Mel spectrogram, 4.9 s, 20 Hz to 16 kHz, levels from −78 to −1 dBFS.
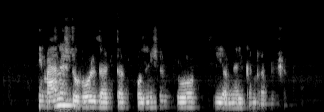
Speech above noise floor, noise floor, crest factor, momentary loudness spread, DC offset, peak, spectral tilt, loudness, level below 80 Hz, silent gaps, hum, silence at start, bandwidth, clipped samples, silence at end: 51 dB; -68 dBFS; 16 dB; 15 LU; under 0.1%; -2 dBFS; -8 dB/octave; -18 LUFS; -62 dBFS; none; none; 0.6 s; 7.4 kHz; under 0.1%; 0.65 s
